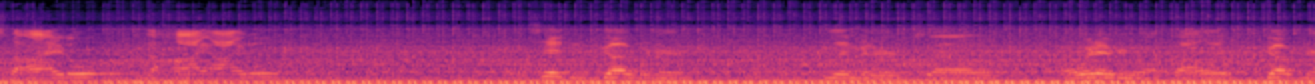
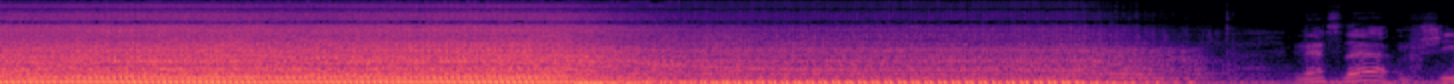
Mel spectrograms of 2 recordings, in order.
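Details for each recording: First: Replacement engine on an Exmark Lazer Z zero-turn mower, just started with some throttle and full choke: steady, even single-cylinder drone held at fast speed with no misses; runs well but the high idle needs adjusting. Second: Exmark Lazer Z mower with a newly replaced engine: steady, even low thrum at idle with no misses or knocks, then it winds down and stops; normal idle.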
